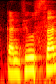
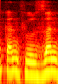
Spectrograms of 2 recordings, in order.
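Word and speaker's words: confusion: उच्चारण होहा कंफ्यूजन कंफ्यूजन इसे सन कन्फ्यूजन नहीं पढ़ेंगे कन्फ्यूजन पढ़ेंगे ज है ना उसी प्रकार से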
